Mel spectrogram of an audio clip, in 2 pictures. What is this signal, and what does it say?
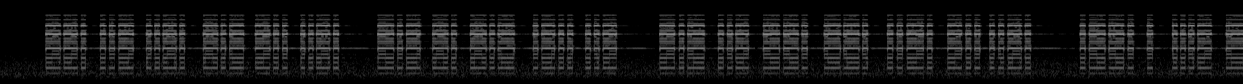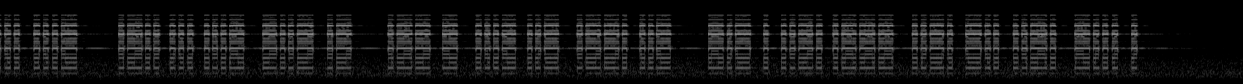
Morse code (Korean alphabet), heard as a high beeper, hand-sent with a straight key, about 27 wpm, 2050 Hz, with room echo. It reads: 신은 용기 있는 자를 결코 버리지 않는다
